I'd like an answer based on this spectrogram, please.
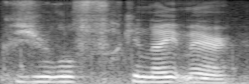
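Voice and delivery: low quiet growl; low menacing mutter. Real, not acted. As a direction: mutter it darkly.

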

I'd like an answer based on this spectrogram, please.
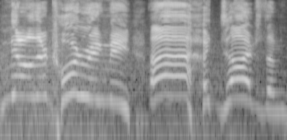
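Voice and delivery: high, loud mock panic; alarmed yelling. Player dodges cornering monsters, high panicked yell in play. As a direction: cry out as if trapped.

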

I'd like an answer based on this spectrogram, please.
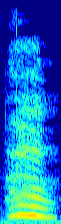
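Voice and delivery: high frightened gasp; sharp gasp. Real, not acted. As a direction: gasp in sudden fear. Sudden fright in game.

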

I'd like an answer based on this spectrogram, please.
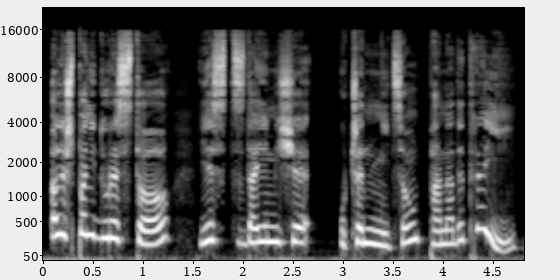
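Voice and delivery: sly duchess. A narrator's reading. Duchess slyly corrects the student about the countess, gossiping. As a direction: drop the gossip with sly poise.

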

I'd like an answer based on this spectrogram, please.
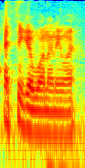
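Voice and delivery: ordinary talk

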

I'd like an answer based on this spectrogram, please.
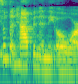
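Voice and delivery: ordinary talk

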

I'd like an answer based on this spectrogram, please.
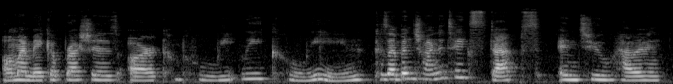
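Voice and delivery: ordinary delivery

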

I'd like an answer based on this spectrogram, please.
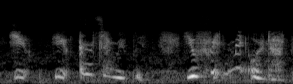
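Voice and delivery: put-on high, insistent child voice with a laugh; demanding child. Ward presses his nanny to answer, high bossy child voice. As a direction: push like a bossy little boy.

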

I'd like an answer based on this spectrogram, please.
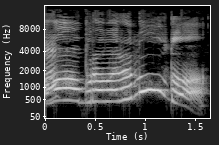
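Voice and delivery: loud, high mock astonishment; feigned shock. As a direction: fake amazement at the mess you made. Prankster feigns shock at mess. (yapmacık, yüksek sesli şaşkınlık)

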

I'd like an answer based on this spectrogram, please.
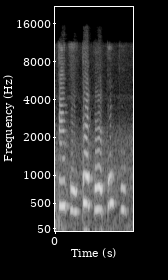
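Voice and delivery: high robotic alien beeping. Acted. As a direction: beep it out like a little alien. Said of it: "that's my alien voice".

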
